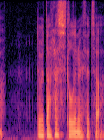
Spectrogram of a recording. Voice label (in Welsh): "rhastl" Welsh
